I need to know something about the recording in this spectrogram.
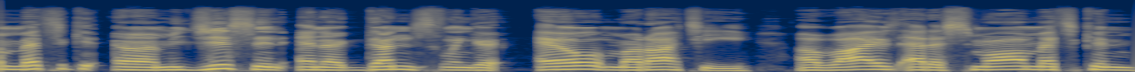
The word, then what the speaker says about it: El Mariachi: So and the pronunciation of his title is El Mariachi. El Mariachi. El Mariachi, and that's in reference to the first movie.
